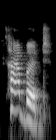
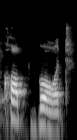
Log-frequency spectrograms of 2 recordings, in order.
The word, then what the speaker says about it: cupboard: We have cupboard. We should not say cupboard.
